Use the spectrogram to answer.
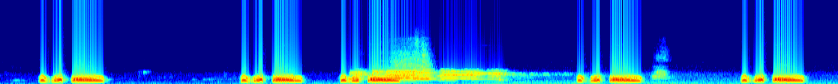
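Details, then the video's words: Spotted dove singing in the 'giọng thổ', 'thúc' and 'kèm' cooing styles: five evenly spaced phrases, each two quick mellow notes then a longer rolling coo, about every two to three seconds; a rooster crows once mid-sequence. "tiếng cu gáy giọng thổ thúc và kèm hay nhất"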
